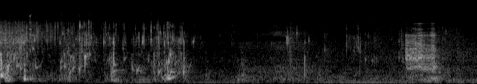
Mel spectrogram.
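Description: Water sloshing and splashing with knocks from a small boat, and no animal call.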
